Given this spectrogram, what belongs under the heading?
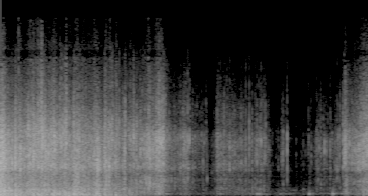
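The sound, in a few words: tissue paper crinkling while unwrapping a package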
